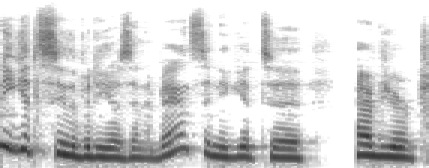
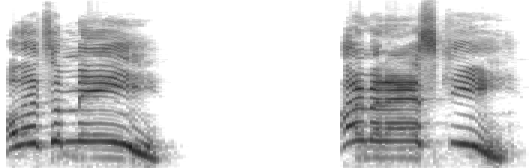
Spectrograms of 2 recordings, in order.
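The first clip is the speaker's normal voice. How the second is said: much higher and louder, slow squeaky shout; cartoon plumber voice; 8 dB louder than usual. Reading a viewer's joke comment in a silly high cartoon shout. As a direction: yell it like a goofy cartoon plumber. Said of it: "here's a".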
